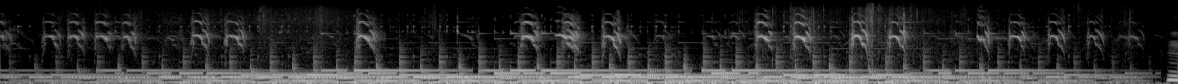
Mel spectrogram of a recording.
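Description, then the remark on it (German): Many birds in an aviary chirp and call continuously, a busy chorus of repeated bright calls layered over a steady, droning low background tone, with no one speaking. “Ich höre nur die Vögel, die zwitschern den ganzen Tag in der Vogelvoliere.”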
